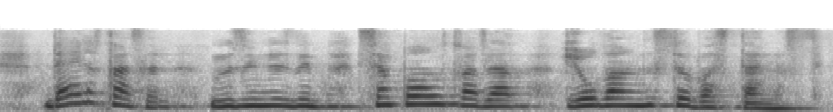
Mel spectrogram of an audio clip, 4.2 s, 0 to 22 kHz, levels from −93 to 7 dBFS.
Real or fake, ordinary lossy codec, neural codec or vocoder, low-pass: fake; none; codec, 16 kHz, 1 kbps, FunCodec, trained on LibriTTS, 50 frames a second; 7.2 kHz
